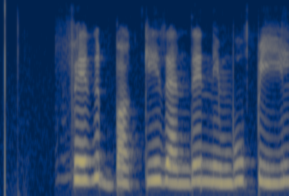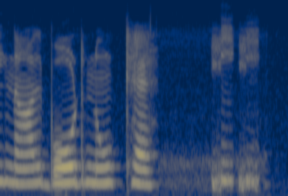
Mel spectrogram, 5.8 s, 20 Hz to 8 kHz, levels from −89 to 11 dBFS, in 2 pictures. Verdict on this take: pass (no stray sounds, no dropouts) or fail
fail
